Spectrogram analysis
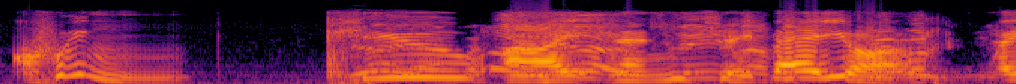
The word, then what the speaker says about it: Qing: You may be pronouncing it incorrectly, but Qing, Q-I-N-G.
